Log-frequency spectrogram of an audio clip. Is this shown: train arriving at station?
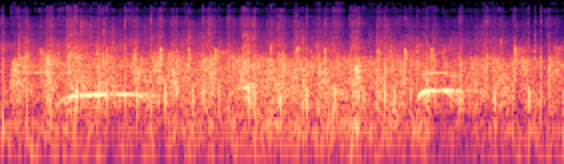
no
